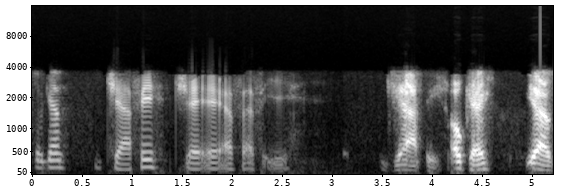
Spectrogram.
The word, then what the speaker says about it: Jaffe: your name is Officer uh how do I pronounce it again jaffee j-a-f-f-e -jappy okay yeah it was great talking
